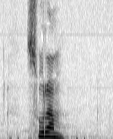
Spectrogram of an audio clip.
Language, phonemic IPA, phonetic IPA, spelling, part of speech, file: Tamil, /tʃʊɾɐm/, [sʊɾɐm], சுரம், noun, Ta-சுரம்.ogg
- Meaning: 1. standard form of ஸ்வரம் (svaram) 2. standard form of ஜுரம் (juram)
